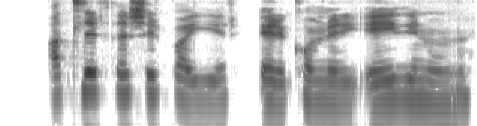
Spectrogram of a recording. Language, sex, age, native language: Icelandic, female, 12, Icelandic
